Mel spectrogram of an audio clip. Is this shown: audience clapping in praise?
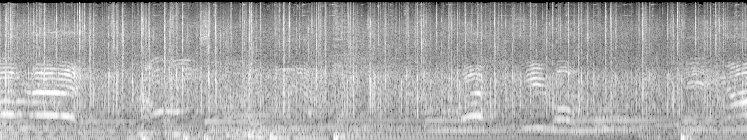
yes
